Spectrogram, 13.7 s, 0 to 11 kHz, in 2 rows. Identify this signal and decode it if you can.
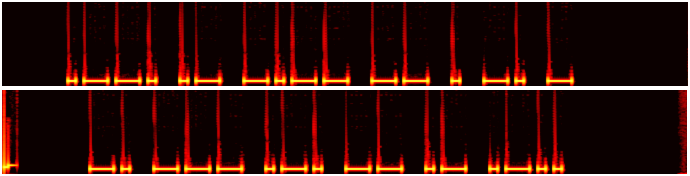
Morse code, heard as a keyed tone, about 15 wpm, 700 Hz. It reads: PAYMENT NORMAL
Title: Sentences from Top 1200 Words - New Word Drill - 15wpm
